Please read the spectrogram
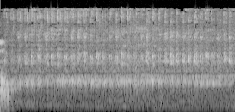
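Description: Small twin-flywheel hot-air Stirling engine running fast, its piston and flywheels making a steady, rapid, even ticking mechanical sound.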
